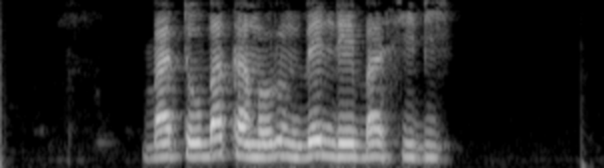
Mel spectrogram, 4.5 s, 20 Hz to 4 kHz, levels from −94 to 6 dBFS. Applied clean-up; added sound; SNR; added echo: none; none; none; none.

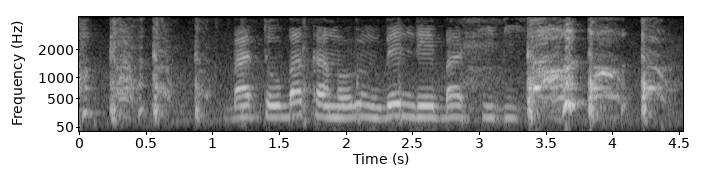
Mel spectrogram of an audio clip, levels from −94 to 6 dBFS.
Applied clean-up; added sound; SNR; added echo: none; Cough; 0 dB; none.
